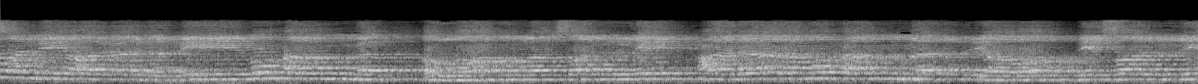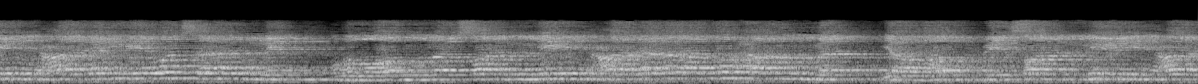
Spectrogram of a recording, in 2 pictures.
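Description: A man chanting a mevlud unaccompanied: long, ornamented melodic phrases held and bent in pitch, broken by short pauses every few seconds.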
